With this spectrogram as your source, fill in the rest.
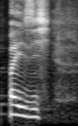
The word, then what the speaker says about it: Paësie: Aujourd'hui, nous avons le plaisir de recevoir Sœur Paesi. Bonjour ma sœur, j'ai bien prononcé ?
